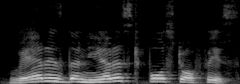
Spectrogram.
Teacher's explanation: Here you are asking a question, where is the nearest post office? So your tone has been fallen down. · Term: falling tone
